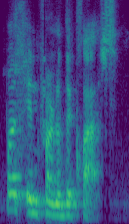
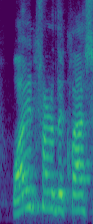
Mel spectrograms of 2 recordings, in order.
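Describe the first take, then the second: First: Said in the usual way. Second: "Why in front of the class?" asked with a high lift, "class" higher than the rest; teacher's rhetorical question pitched up. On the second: Shown as a demonstration. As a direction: raise the pitch as if posing the question to the room.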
